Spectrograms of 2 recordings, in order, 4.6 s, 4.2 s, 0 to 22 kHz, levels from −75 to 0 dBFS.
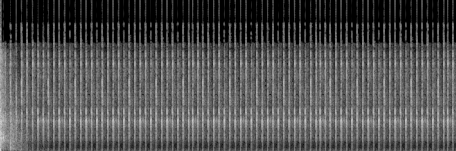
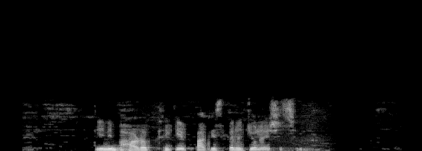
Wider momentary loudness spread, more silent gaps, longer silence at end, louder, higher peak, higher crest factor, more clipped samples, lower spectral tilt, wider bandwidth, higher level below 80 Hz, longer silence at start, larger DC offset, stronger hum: second, 1 LU vs 14 LU; neither; second, 0 s vs 1.05 s; first, -14 LUFS vs -18 LUFS; about the same, 0 dBFS vs -2 dBFS; about the same, 16 dB vs 18 dB; first, 0.5% vs under 0.1%; second, 2 dB/octave vs -6 dB/octave; first, over 20 kHz vs 7.8 kHz; first, -50 dBFS vs -58 dBFS; second, 0 s vs 0.95 s; first, 0.1% vs under 0.1%; neither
